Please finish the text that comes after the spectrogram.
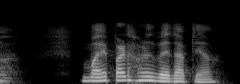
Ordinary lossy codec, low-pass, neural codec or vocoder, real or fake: MP3, 32 kbps; 7.2 kHz; codec, 16 kHz, about 1 kbps, DyCAST, with the encoder's durations; fake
